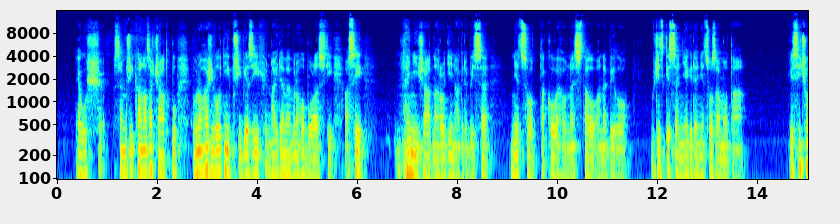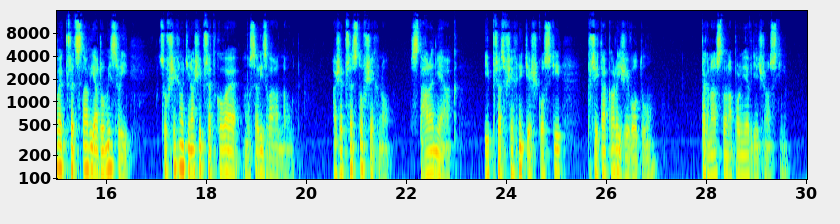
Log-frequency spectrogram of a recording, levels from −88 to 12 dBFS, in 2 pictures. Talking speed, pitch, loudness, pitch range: 120 wpm, 100 Hz, -24 LUFS, 85-115 Hz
